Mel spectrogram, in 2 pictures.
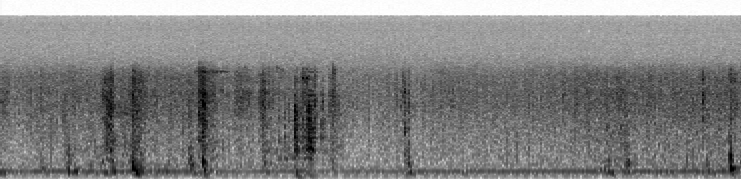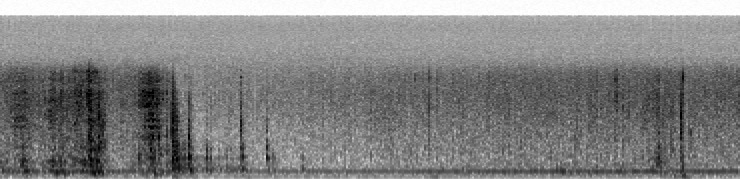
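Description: Hands rummaging in a wooden chest: objects knocked and shifted against the wood in two bursts of clattering knocks, over a steady soundtrack hiss.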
